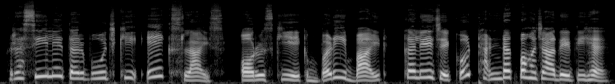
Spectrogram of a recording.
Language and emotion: Hindi, happy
